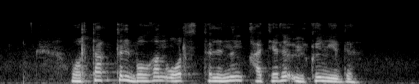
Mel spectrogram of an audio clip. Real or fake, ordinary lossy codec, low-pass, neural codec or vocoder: real; Opus, 24 kbps; 7.2 kHz; none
